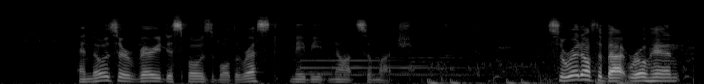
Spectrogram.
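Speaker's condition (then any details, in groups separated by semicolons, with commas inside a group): No condition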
